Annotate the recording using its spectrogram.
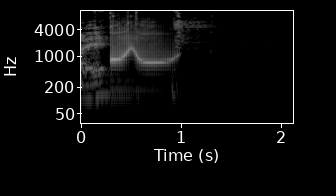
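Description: A cartoon-style comedy sound effect, a springy boing-like tone under a second long that swoops up in pitch and back down, then holds briefly before cutting off.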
